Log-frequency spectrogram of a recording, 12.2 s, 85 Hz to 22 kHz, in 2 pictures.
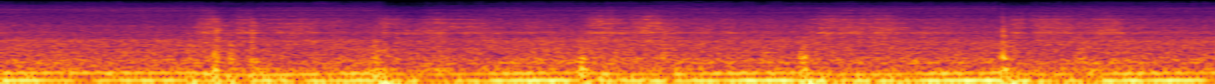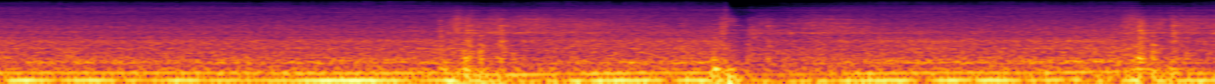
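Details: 1986 Nissan 300ZX, flooded by salt water in a hurricane, engine running and put in gear: intermittent dull thumps and clunks from the rear as the whole rear diff bounces; a broken diff mount or bushings is suspected.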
